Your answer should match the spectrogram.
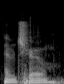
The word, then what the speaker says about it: emTr0: making this really complicated it's a read it phonetically mo mmm true oh is it just true yeah what does it look no no it's M true what does it look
